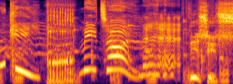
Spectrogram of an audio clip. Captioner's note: snorts; bleating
